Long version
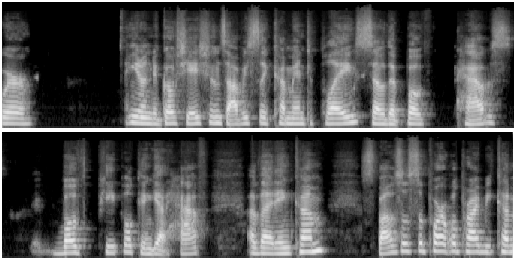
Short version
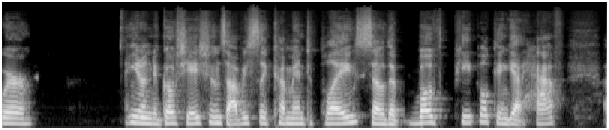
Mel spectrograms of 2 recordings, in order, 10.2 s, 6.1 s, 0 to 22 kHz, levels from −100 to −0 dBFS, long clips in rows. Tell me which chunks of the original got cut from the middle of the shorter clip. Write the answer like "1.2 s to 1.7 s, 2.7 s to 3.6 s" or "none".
4.0 s to 5.6 s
